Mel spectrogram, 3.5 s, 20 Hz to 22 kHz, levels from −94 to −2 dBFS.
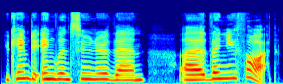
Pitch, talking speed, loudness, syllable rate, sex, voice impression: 260 Hz, 135 wpm, -17 LUFS, 4.2 syllables/s, female, feminine, adult-like, powerful, bright, soft, slightly muffled, intellectual, calm, friendly, reassuring, kind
